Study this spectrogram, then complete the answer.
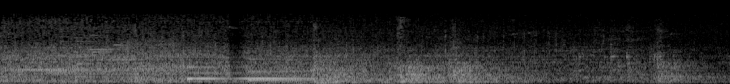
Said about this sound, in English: That'll be the tractor going down.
